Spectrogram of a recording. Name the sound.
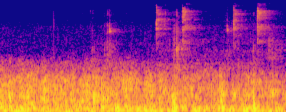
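thunder from lightning in the video game Minecraft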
